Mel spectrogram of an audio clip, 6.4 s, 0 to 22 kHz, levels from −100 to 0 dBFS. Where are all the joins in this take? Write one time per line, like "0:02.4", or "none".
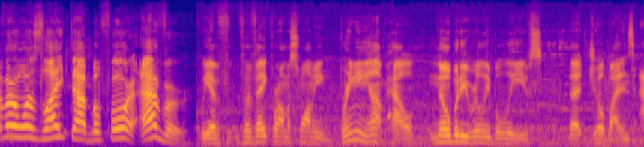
0:02.0

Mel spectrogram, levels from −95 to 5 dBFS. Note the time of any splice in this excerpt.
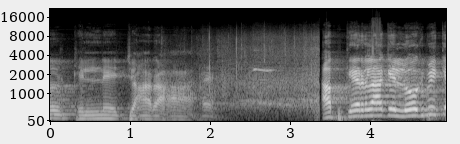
0:03.3

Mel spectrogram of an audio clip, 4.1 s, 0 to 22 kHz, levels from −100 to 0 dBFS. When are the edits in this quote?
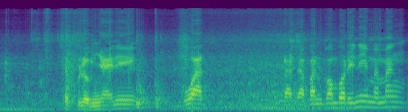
none

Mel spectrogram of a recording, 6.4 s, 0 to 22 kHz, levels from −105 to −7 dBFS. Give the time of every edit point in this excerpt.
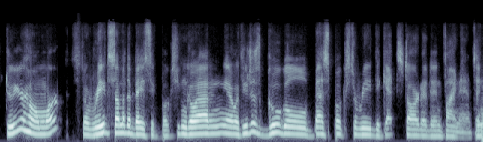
0:00.9

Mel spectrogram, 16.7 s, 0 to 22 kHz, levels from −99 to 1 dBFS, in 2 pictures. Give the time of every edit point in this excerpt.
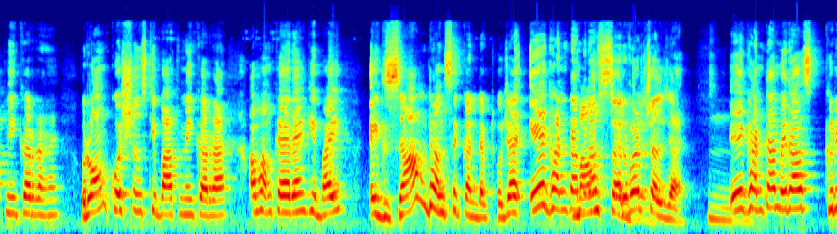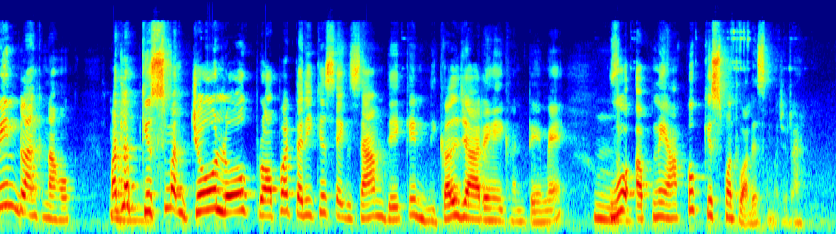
none

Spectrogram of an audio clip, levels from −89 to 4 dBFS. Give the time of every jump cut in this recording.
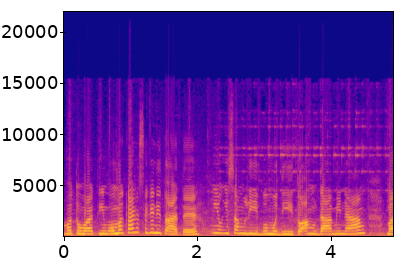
0:02.2

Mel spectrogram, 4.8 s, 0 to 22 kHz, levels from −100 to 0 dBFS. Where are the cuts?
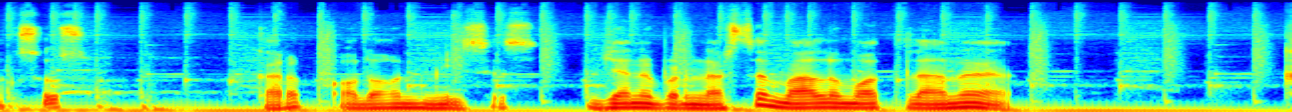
0:02.1

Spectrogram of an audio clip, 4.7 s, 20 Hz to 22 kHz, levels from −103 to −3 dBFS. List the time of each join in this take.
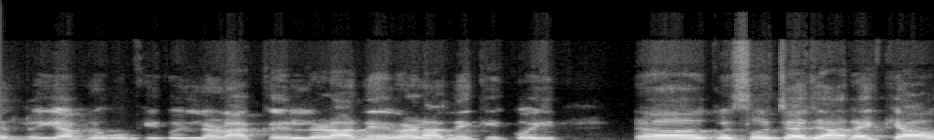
none

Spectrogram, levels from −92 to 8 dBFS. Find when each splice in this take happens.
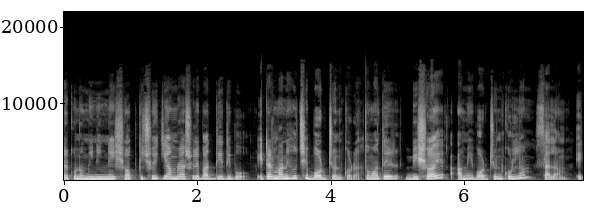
0:02.8

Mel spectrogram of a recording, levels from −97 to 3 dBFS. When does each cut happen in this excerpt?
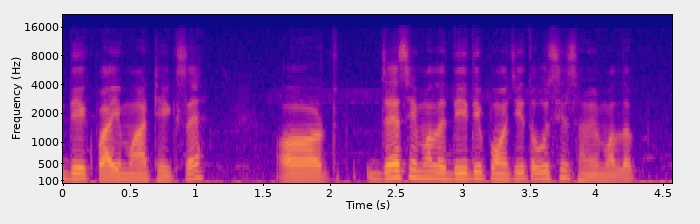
none

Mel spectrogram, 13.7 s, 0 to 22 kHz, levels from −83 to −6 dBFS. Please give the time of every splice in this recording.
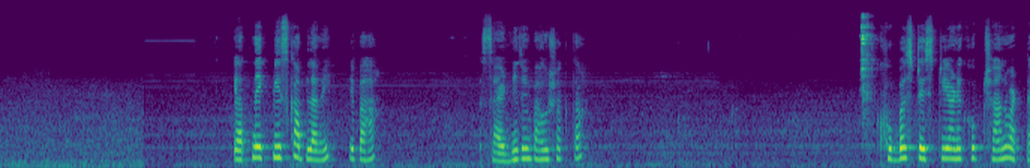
0:01.9

